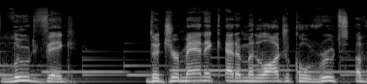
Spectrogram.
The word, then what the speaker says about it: Ludwig: My name is pronounced Ludv Vig. It's the correct correct uh correct pronunciation. I think my grandfather's German. I'm not sure. Ludvig, guys.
